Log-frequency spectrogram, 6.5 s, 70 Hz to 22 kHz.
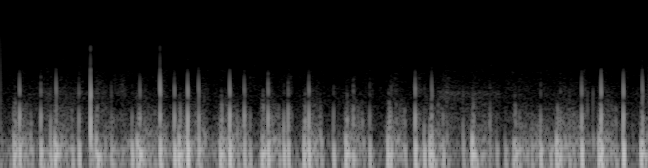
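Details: Heartbeat of a heart resisting compression: rapid, low, thudding beats with a steady hum beneath, roughly 140 a minute; a fast heartbeat.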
